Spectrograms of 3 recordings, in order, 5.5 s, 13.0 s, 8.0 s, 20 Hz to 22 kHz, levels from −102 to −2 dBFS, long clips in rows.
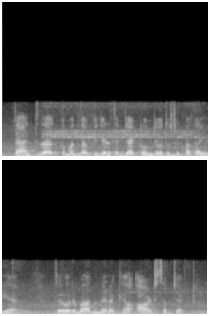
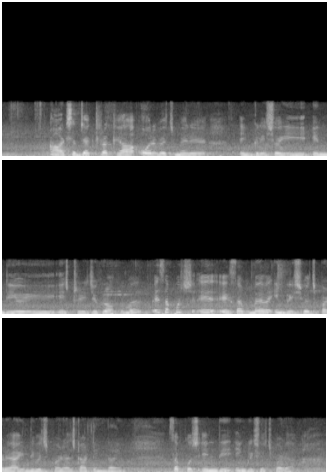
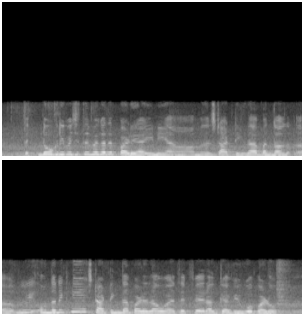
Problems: constant background noise, echo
